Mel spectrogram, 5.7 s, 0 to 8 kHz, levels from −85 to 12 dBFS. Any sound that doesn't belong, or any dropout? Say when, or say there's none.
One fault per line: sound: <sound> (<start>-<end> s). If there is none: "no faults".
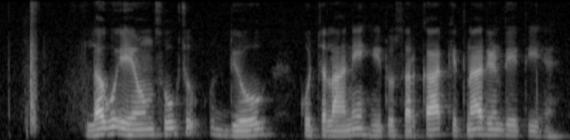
no faults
